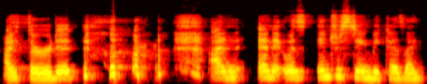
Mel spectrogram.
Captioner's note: laughter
